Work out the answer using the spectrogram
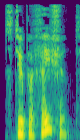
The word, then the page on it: stupefacient: British English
